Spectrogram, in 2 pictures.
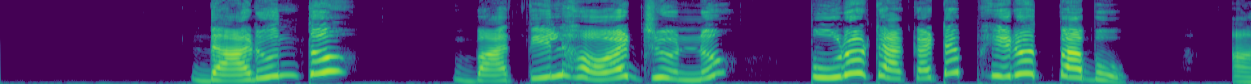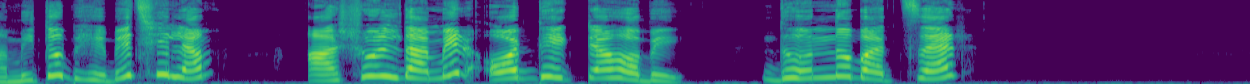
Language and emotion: Bengali, surprised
